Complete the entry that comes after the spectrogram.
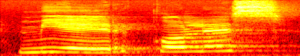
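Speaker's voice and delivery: "Miércoles" slow and loud, stress on "mié"; teacher sounds out "Miércoles" syllable by syllable; Spanish word said out. Shown as a demonstration. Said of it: "teacher models Spanish word". (pronúncia lenta e forte de "Miércoles")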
